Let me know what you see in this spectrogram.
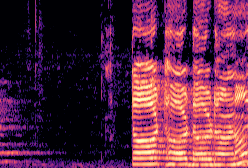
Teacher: ट ठ ड ढ ण, ये मुद्रा है, ये हमारे जो टंग है वो राउंड हो जाती है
